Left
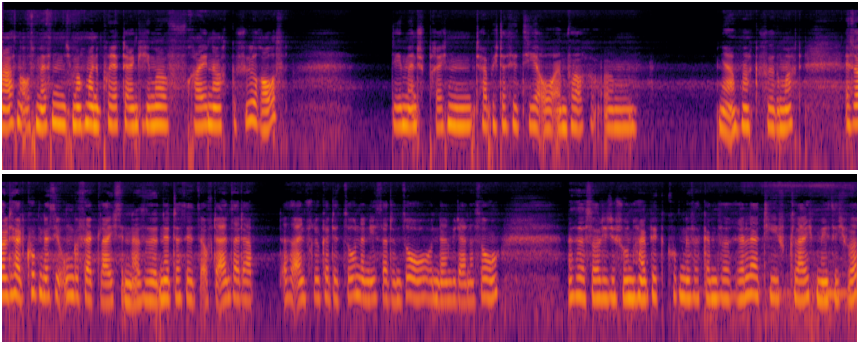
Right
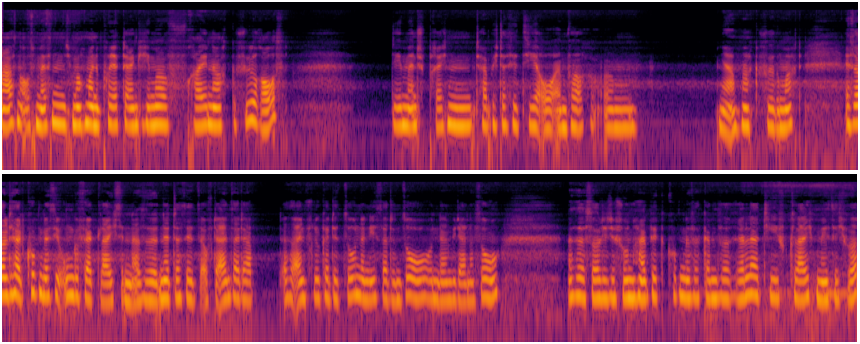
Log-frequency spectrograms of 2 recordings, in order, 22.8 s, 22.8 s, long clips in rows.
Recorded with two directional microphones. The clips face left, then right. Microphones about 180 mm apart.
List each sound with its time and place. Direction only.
0.0 s speech: 35° right (ahead or behind)
5.2 s speech: 40° right (ahead or behind)
9.6 s speech: 45° right (ahead or behind); by 17.9 s 10° right (ahead or behind)
17.9 s speech: 35° right (ahead or behind)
